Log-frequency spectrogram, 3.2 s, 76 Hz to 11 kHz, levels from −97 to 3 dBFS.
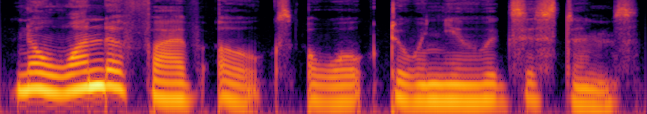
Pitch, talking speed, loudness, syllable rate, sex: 160 Hz, 165 wpm, -18 LUFS, 5.1 syllables/s, female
